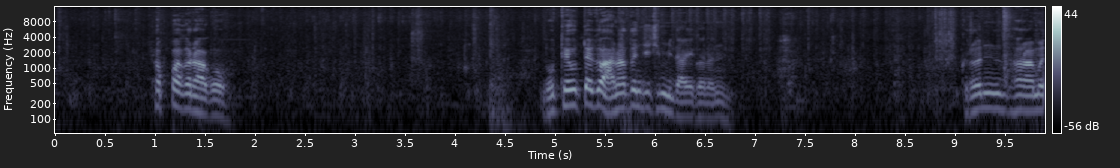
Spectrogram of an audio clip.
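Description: An elderly man speaks slowly and haltingly into a microphone, with long pauses.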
